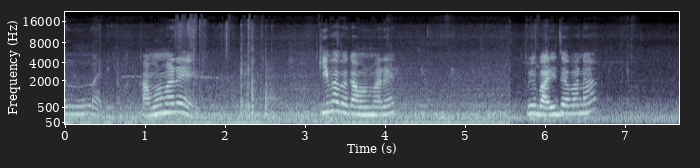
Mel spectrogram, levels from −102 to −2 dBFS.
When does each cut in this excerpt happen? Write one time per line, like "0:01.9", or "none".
0:05.5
